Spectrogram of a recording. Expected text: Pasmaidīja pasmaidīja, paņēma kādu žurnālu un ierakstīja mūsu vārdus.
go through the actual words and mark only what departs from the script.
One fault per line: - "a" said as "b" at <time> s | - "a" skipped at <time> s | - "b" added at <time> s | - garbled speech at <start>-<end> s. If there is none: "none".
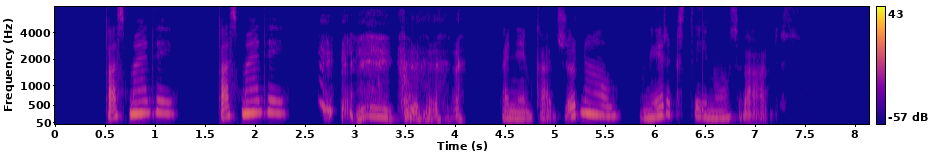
none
